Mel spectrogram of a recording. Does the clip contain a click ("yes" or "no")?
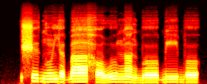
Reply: no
